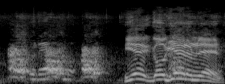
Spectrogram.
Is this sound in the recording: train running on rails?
no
